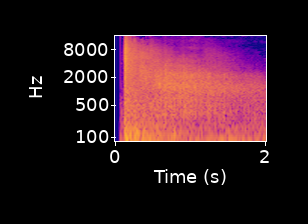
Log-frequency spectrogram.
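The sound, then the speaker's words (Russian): A rifle with an optical scope fires in a snowy setting: one sharp, loud crack rolls into a long, rumbling decay, and the next shot's blast begins just as the segment ends. “Строгов и приник к оптическому прицелу на своей винтовке. Выстрел. За ним еще. И еще.”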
